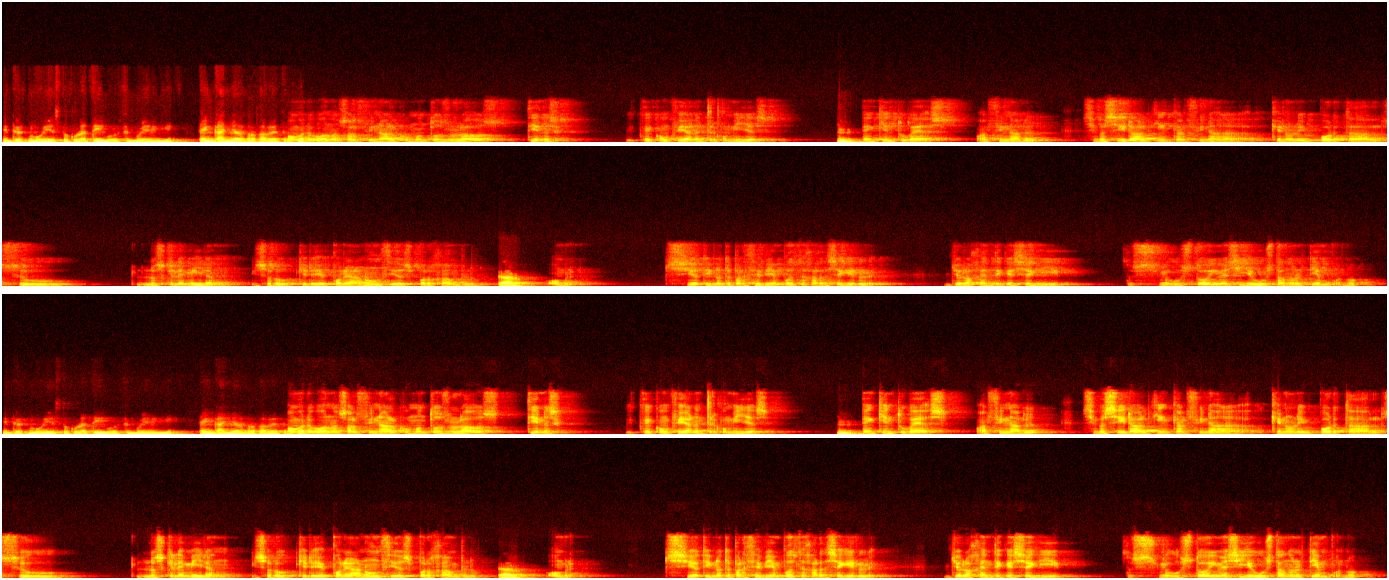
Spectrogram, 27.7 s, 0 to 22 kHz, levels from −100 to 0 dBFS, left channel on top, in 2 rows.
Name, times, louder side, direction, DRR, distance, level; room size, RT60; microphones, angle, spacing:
voice 1, 0.0-3.1 8.4-8.5 18.8-19.1, left 1 dB, 75° left, 11 dB, 1.8 m, -21 dB
voice 2, 2.9-5.0 5.2-5.6 6.2-7.7 8.6-9.4 9.7-10.4 10.8-14.4 15.2-18.6 19.3-19.6 20.5-22.6 23.3-24.4 25.1-27.4, right 2 dB, 60° right, 8 dB, 3.3 m, -26 dB
28.0 x 22.0 x 5.6 m, 0.67 s
head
